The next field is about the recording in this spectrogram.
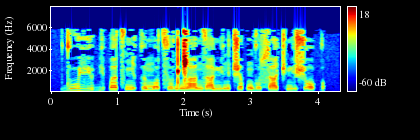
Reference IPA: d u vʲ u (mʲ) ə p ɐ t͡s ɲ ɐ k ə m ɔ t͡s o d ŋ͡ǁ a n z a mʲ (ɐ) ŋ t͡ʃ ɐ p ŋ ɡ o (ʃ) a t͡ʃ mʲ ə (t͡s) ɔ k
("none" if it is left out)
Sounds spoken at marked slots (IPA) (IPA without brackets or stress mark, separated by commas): bʲ, ɐ, ɬ, ʃ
